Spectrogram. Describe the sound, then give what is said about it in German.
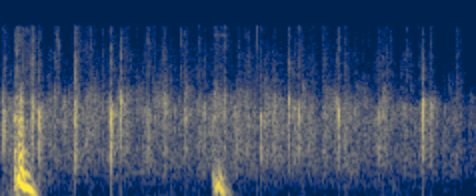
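An audience at a church community gathering claps steadily for several seconds, a dense patter of many hands, with a couple of brief low voiced sounds breaking through near the start and middle; the applause honours someone who made items handed out to the audience. “Könnt ihr auch mal klatschen, ja.”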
